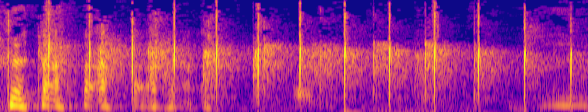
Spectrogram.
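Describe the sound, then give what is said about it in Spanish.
Steady, rhythmic hand clapping from a small group, sharp claps landing at an even quick pace, with voices and laughter mixed in near the start; applause welcoming writer Juan Gómez Jurado. “Un aplauso, por favor.”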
